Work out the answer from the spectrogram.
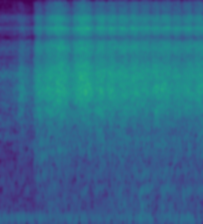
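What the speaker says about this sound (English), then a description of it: "all I'm doing is going through and sanding over the areas till I can't see them" Sandpaper rubbing back and forth over panel lines on a scale model aircraft fuselage, a steady close-up scratchy hiss with soft strokes throughout, alone with no talk.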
